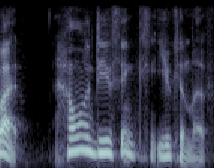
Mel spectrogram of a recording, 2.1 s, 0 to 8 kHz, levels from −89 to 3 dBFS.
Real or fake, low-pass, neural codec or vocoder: real; 7.2 kHz; none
